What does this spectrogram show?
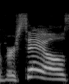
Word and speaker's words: Versailles: Now, Versailles is pronounced Versailles in Kentucky, not like the place in France.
